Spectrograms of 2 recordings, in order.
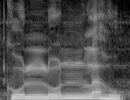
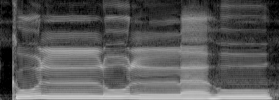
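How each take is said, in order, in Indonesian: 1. Bunyi n dibaca sebelum l. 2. Bunyi n melebur ke l yang dobel. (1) "Jadi bukan dibaca lagi kullun lahu" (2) "tanwinnya sudah menghilang"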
